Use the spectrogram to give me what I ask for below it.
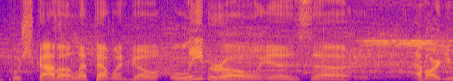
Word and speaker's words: libero: term is correct but it does come from the Italian word meaning free which the Italians pronounce it libero so so we've kind of Americanized it to pronounce it labero so you'll hear it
